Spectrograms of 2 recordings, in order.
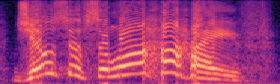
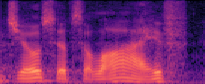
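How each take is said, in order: First: Much higher, louder, slow ecstatic "Joseph's alive!"; joyful cry. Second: Softer, lower, sinking "Joseph's alive."; dread. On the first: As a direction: shout it out in stunned joy, drawing it out. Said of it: "on one hand, they're going". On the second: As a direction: say it as the fear sinks in. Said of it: "on the other hand, they go". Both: Retold or imitated.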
